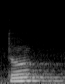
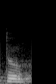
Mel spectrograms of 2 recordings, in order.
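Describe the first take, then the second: First: TÚ lifted in a rising tone; TÚ held up, first of a contrasting pair; accented form. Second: Tú dropped in a falling tone; tú let fall, closing the pair; unaccented form. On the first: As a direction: say TÚ as the accented word, pitch going up. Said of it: "acentúas tú si es pronombre". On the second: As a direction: say tú as the unaccented word, pitch going down. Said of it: "No acentúa la palabra tú". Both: Shown as a demonstration.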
